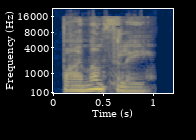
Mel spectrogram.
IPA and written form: baɪˈmʌnθlɪ (bimonthly)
